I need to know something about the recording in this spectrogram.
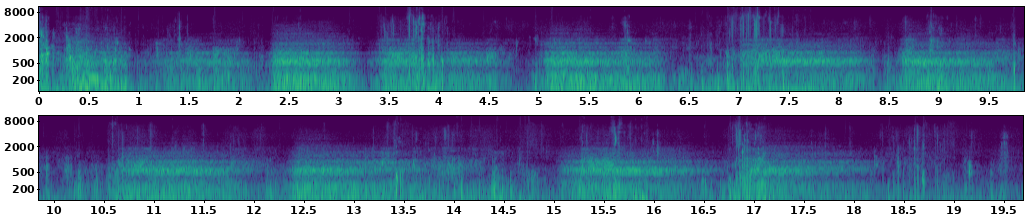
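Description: A swimmer breathes in and out through a snorkel in slow, heavy, muffled breaths underwater.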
